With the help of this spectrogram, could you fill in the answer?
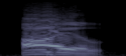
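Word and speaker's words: aisle: the word Isle and remember there's a silent s very good it means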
